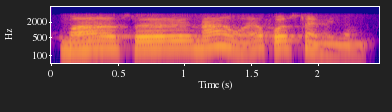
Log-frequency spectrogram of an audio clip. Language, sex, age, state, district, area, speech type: Sindhi, male, 18-30, Gujarat, Surat, urban, conversation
